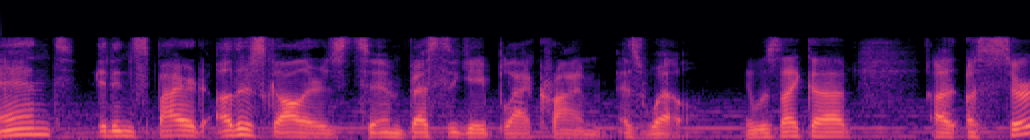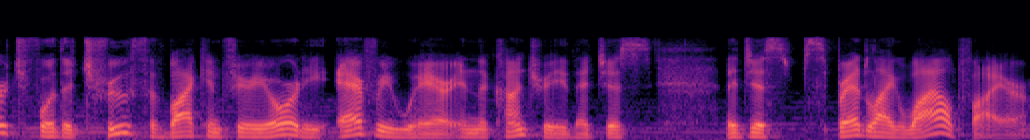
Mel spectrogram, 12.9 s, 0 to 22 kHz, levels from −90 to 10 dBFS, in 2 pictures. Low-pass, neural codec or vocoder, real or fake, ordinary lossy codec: 7.2 kHz; none; real; MP3, 64 kbps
